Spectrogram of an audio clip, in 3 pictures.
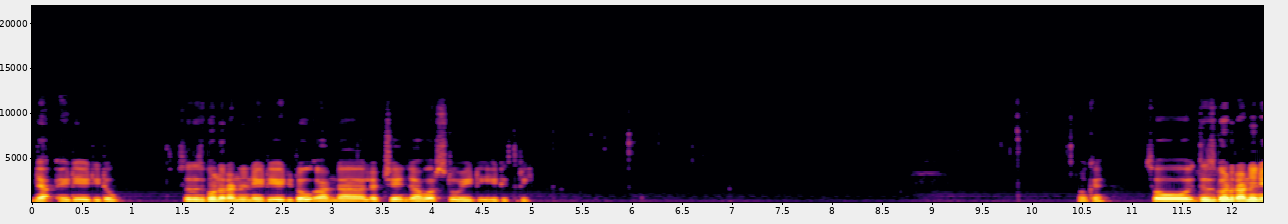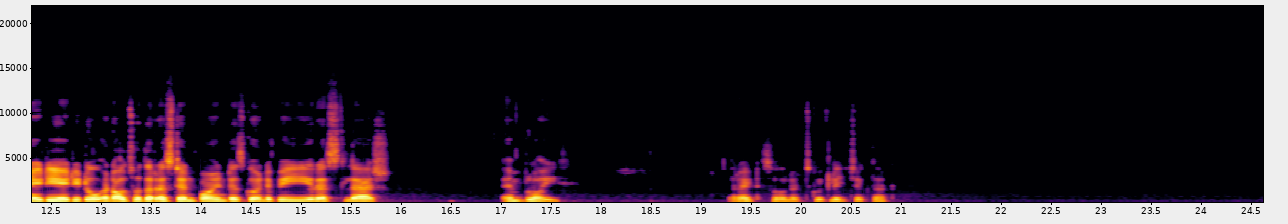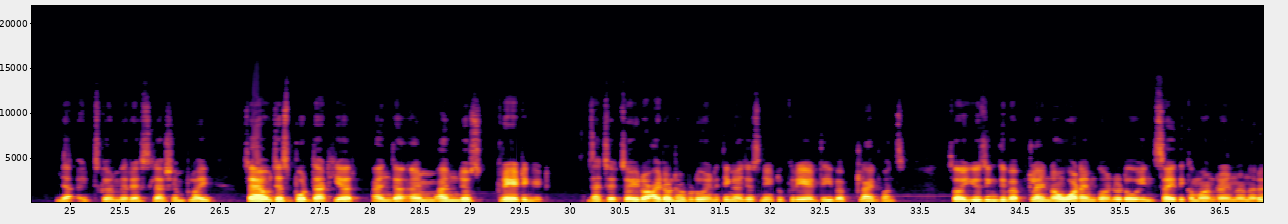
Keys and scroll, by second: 9.9 super+e.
